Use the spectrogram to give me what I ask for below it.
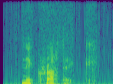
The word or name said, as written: necrotic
